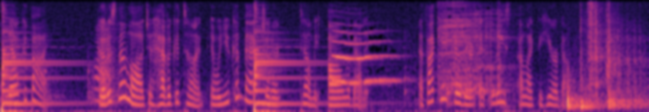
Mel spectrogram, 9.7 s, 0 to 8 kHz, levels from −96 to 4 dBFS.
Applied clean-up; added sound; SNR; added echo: none; Squeak + Dishes, pots, and pans; -3 dB; none.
